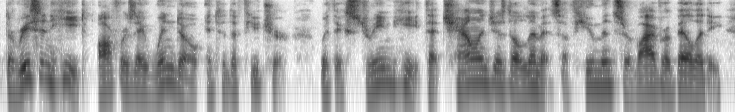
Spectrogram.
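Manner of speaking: slow, soft, relishing read; savoring the line. Shown as a demonstration. Reading his favourite line to viewers, slow and relishing. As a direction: let each word land slowly. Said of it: "I like this part, though".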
